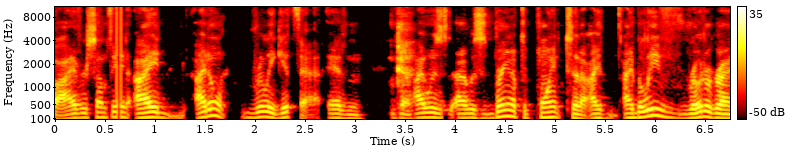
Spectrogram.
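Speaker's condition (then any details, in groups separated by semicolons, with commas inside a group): No condition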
